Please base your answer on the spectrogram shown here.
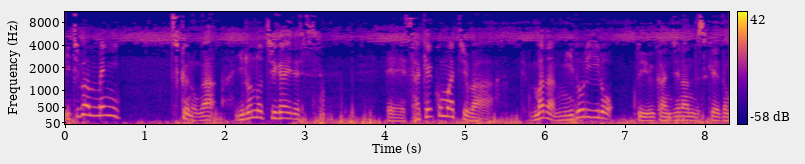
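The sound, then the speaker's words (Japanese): Cicadas buzz beside a sake-rice paddy at the forest's edge in late summer, a steady high-pitched drone that runs unbroken under someone talking for the whole clip. “今もセミの声が聞こえてますね。”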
